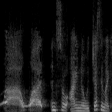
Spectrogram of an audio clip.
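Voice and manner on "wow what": high, loud mock wail of protest; hammed-up kid's outburst, pitched way up; upset kid. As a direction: imitate a child freaking out at bedtime. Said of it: "kind of kid that'll be like".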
